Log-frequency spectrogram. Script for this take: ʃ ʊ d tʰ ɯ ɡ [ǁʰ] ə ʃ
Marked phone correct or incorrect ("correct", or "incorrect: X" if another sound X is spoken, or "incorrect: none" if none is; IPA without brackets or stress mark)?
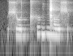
incorrect: ŋ͡ǁ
